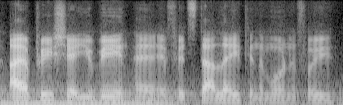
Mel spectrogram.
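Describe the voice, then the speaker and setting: Man streamer over a steady hum. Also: mid-range voice, a little fast. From Poland. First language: Polish. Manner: friendly, greets viewers by name, thinks aloud with fillers. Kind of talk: live-stream chat reading viewer comments.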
